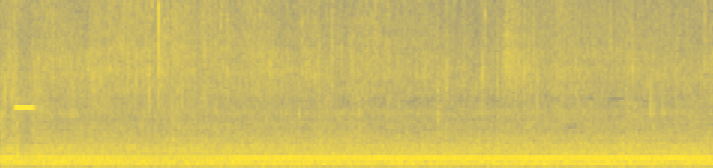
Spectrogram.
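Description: Spice paste with whole garlic sizzling in hot oil in a frying pan as it is stirred with a spatula, over a steady hum. A short high beep sounds just after the start.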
